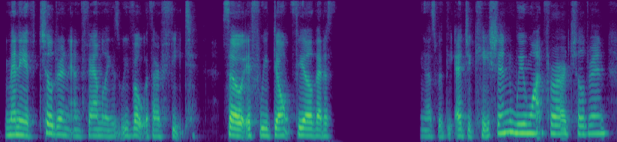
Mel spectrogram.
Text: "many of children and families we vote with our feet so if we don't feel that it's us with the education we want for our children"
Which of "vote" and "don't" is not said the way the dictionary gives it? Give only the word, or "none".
none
